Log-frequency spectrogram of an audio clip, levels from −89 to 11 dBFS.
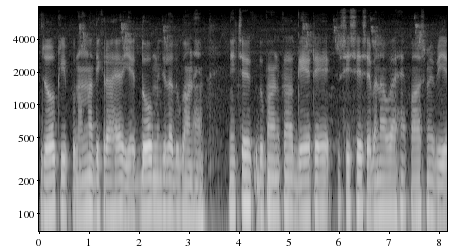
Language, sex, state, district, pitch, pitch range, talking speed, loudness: Hindi, male, Rajasthan, Bikaner, 100 Hz, 100-105 Hz, 175 wpm, -15 LUFS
